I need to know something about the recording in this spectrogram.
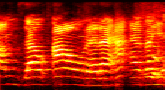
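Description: A young woman singing in a helium-altered voice, thin and high like a child's, in short sung phrases.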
